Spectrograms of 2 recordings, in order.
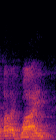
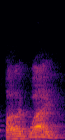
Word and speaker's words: Paraguai: Veja que na palavra Paraguai, você pronuncia o U, pronuncia o A e pronuncia o I. Paraguai, tá bom?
